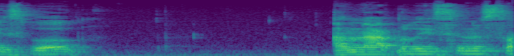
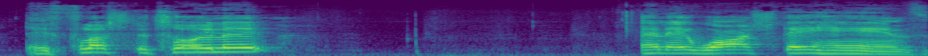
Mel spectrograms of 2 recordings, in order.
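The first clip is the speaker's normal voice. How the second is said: louder, higher lecturing rant; scolding; 5 semitones higher, 5 dB louder than usual. Real, not acted. Fed-up vlogger scolding viewers about public bathrooms, loud and preachy. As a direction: scold the whole room about hand washing.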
